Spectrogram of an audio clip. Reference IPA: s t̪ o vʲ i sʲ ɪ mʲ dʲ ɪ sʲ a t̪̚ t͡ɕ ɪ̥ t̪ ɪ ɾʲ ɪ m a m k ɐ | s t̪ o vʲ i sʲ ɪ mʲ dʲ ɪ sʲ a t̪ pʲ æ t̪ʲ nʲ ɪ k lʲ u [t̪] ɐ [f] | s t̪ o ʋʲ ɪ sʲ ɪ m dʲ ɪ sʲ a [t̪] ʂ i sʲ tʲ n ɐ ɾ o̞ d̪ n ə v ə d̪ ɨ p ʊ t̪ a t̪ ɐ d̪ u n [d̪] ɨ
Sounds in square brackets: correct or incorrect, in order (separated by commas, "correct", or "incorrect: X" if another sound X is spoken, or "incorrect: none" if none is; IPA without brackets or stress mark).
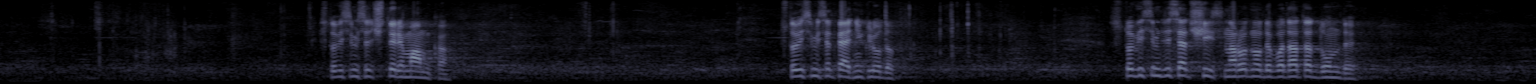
incorrect: d̪, correct, correct, correct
